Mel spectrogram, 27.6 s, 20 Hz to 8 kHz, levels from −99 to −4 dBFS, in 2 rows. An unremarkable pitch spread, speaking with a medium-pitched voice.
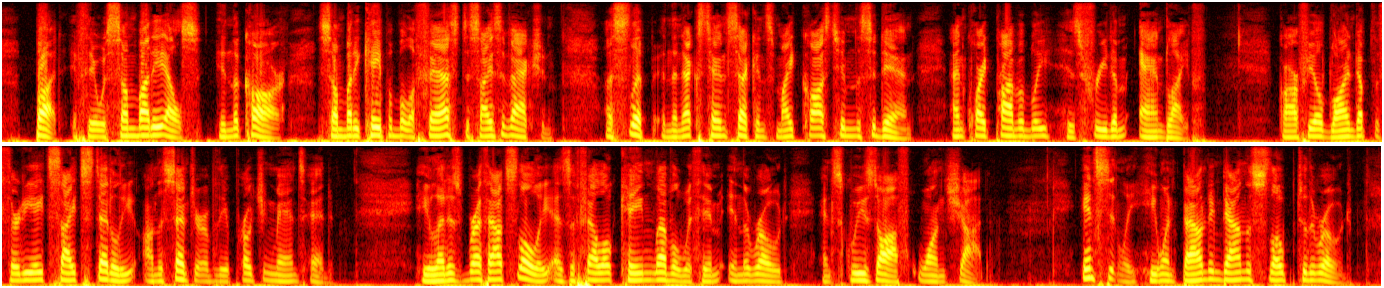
Yes: average, 3.2 semitones; medium, 145 Hz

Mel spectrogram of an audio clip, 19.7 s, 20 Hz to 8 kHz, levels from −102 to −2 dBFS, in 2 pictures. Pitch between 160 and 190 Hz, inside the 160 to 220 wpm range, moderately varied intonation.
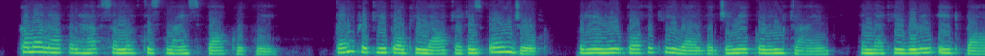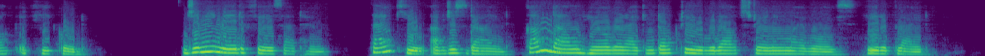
Yes: medium, 185 Hz; average, 195 wpm; average, 4.1 semitones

